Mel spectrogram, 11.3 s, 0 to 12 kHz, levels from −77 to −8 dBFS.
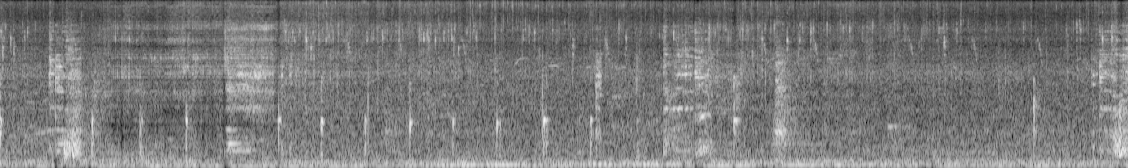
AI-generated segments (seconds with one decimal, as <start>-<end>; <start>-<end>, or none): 1.1-2.8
